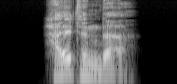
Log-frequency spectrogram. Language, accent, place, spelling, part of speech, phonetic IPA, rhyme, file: German, Germany, Berlin, haltender, adjective, [ˈhaltn̩dɐ], -altn̩dɐ, De-haltender.ogg
- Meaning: inflection of haltend: 1. strong/mixed nominative masculine singular 2. strong genitive/dative feminine singular 3. strong genitive plural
